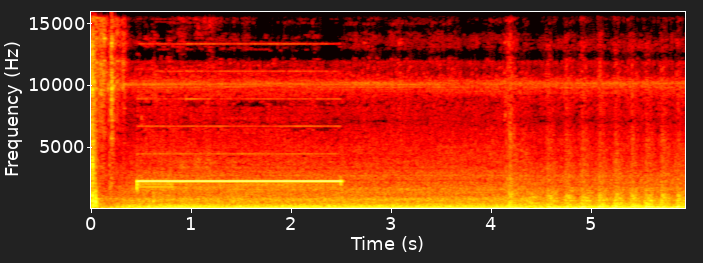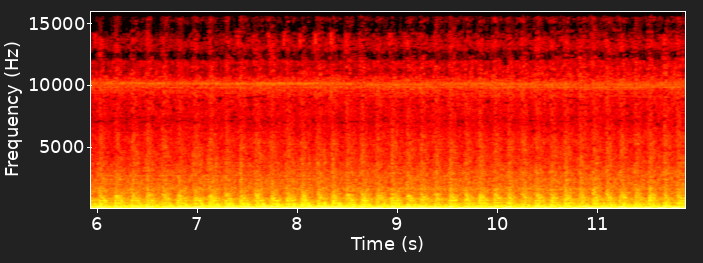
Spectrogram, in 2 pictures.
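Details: 2007 Mitsubishi Fuso Fighter FM260, 6M60 7.5L diesel, first start after replacing knocking fuel injectors: short crank, catches and settles into even diesel clatter at idle with no stray knock; sounds healthy.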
